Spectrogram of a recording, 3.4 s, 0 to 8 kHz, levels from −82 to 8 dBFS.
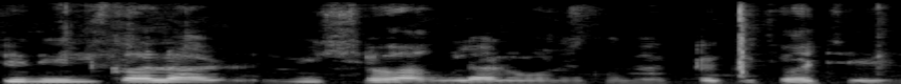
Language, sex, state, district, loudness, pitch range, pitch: Bengali, male, West Bengal, Paschim Medinipur, -25 LUFS, 125-140 Hz, 135 Hz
